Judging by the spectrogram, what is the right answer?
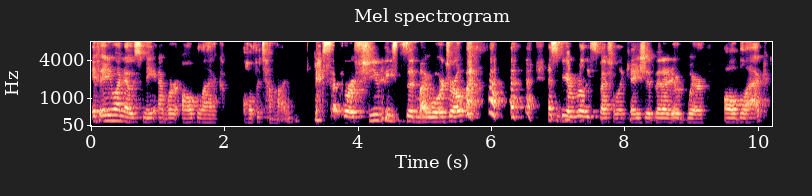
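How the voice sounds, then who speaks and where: A woman hosting a podcast interview, chatting casually and telling lively stories with frequent laughter. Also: sits low, moderate pace. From Chicago area. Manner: lively storyteller, laughs often. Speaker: podcast host. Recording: echoey room.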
